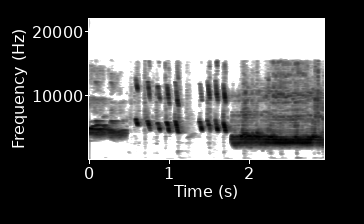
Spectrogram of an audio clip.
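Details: Gacor canary in long song for baiting and mastering: a steady whistle, a string of quick paired chirps, then a loud continuous buzzing trill.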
